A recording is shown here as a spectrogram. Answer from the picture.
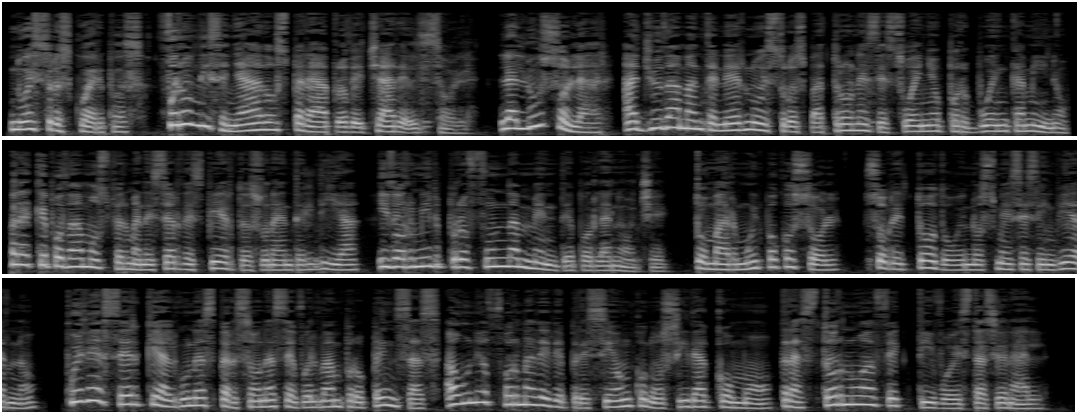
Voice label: Medical Narrations

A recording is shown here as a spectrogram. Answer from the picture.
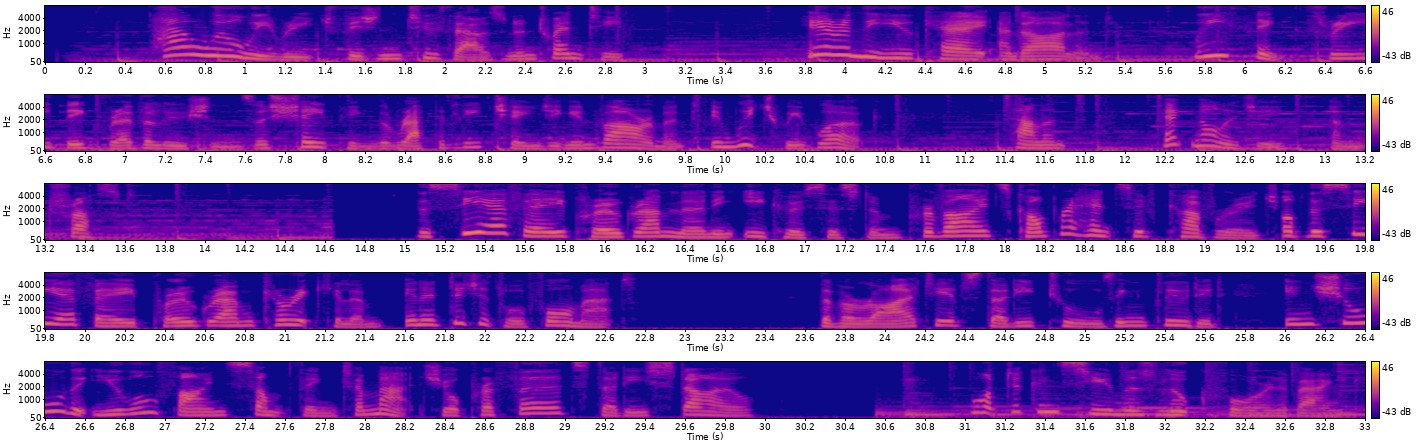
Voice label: Corporate Read

